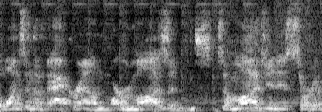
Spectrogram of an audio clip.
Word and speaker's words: Majin: Majin but the ones in the background are mazins so Majin is sort of like this outlier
